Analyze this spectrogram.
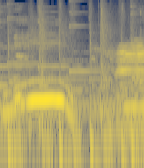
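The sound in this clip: A cow gives one sustained, fairly loud moo that bends downward at the end, set against a steady, rhythmic backing of soft taps.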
